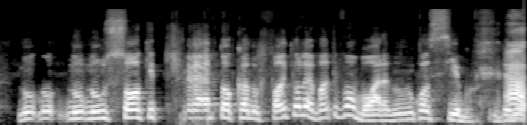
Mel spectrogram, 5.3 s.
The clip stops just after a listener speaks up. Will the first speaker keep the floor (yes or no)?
no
